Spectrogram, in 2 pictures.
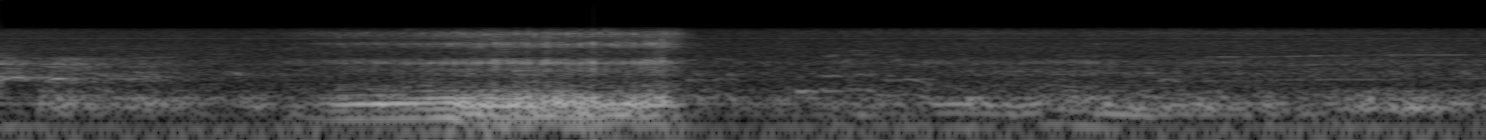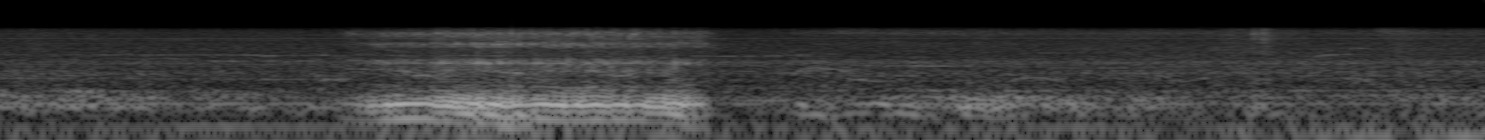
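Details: Weimaraner named Tchesco snoring: two long, low rasping snores a few seconds apart, each lasting about two seconds, with a steady low background hum between them.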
